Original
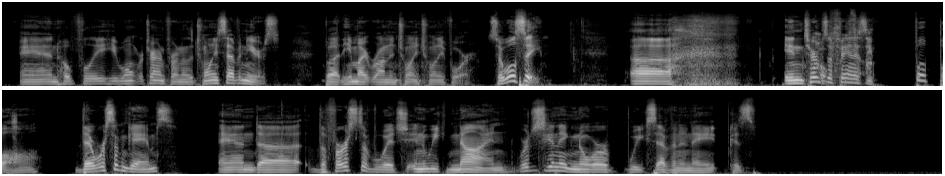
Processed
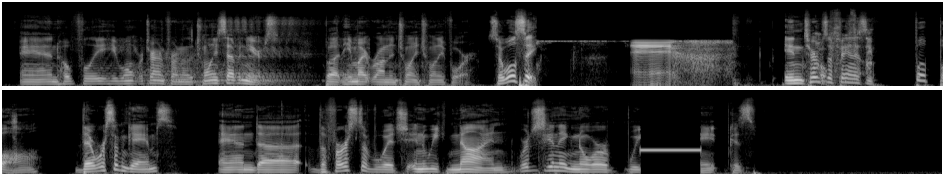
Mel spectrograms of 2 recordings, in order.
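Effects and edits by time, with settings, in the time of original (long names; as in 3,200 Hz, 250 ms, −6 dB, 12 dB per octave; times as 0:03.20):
0:00.71–0:03.68: echo machine with several playback heads 70 ms, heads all three, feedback 42%, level −19.5 dB
0:05.34–0:07.31: voice inversion scrambler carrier 3,200 Hz
0:15.79–0:16.40: beep over 1,160 Hz −22.5 dBFS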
